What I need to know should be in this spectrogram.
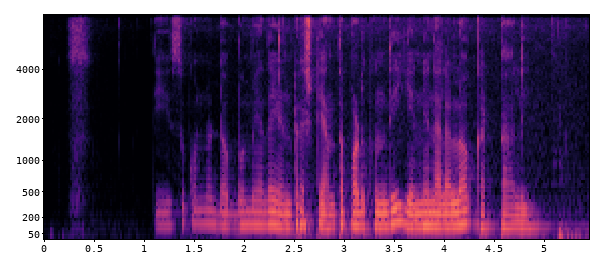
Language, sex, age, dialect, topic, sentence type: Telugu, male, 18-24, Utterandhra, banking, question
